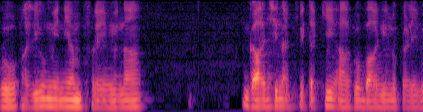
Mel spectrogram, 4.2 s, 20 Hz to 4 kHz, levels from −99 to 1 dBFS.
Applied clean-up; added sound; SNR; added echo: neural mask model Resemble Enhance denoiser.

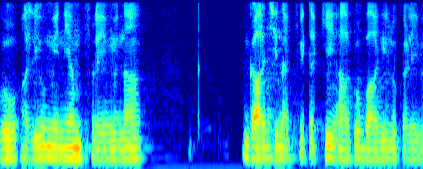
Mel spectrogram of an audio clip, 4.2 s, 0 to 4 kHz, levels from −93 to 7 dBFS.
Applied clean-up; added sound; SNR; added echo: none; none; none; none.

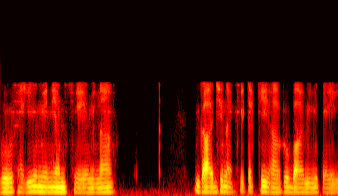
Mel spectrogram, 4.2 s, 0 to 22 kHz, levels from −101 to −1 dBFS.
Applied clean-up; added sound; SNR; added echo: neural diffusion model UNIVERSE++.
